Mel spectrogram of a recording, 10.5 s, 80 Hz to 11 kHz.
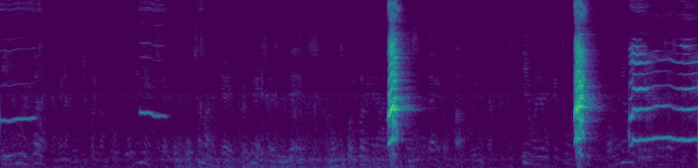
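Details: A 16-year-old senior dog at home gives brief thin whines, then two sharp yelping barks a few seconds apart, ending in a drawn-out, high, tonal whimper.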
